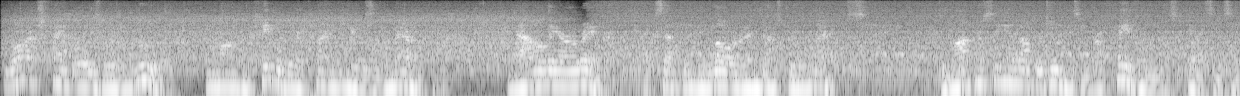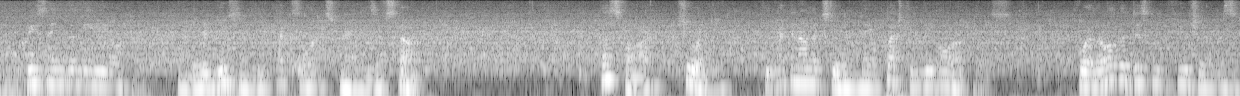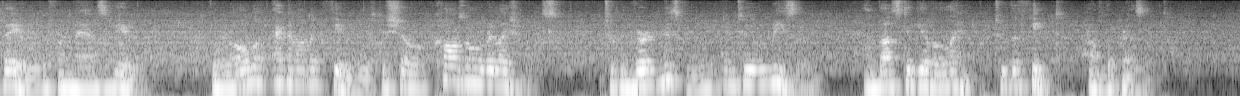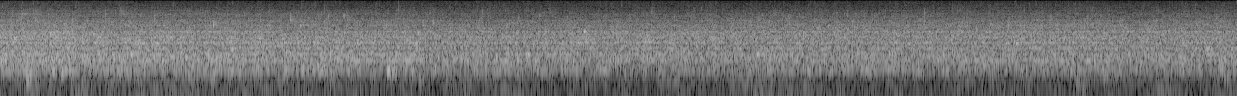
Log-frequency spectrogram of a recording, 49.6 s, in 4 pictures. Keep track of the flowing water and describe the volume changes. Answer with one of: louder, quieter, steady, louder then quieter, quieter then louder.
quieter.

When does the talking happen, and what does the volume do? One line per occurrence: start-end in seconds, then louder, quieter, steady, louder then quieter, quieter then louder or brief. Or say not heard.
0.0-16.8 steady
18.4-36.5 steady.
